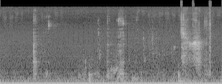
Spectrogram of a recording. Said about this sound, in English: I'm going to take a drink of water now, so I have to make noise so the dead air alarm doesn't go off.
